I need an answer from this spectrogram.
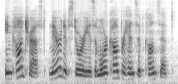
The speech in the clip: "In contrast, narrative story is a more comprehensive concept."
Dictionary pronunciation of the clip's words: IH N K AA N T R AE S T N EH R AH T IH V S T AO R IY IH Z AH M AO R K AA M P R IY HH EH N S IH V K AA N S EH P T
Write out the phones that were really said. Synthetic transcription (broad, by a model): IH N K AA N T R AE S T N EH R AH T IH V S T AO R IY IH Z AH M AO R K AA M P R IY HH EH N S IH V K AA N S EH P T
